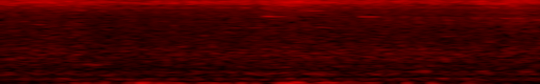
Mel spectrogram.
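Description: Bees buzz faintly around a hive in an apiary, a soft continuous drone that swells a little now and then.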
